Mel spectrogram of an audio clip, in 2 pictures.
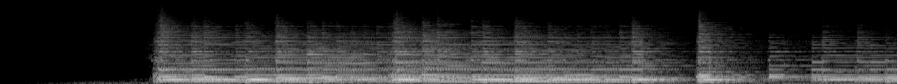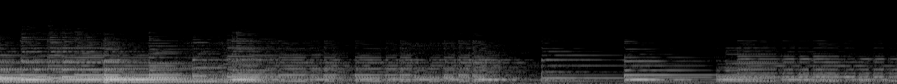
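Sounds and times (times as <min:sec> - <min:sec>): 
rumba music: 0:01.5 - 0:14.4.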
